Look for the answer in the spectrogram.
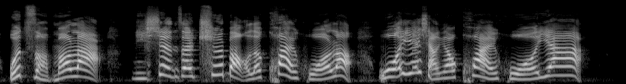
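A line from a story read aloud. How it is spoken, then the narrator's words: Loud singing and shouting. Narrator (Chinese): 汤姆再次敞开喉咙，又是唱歌又是叫喊的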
